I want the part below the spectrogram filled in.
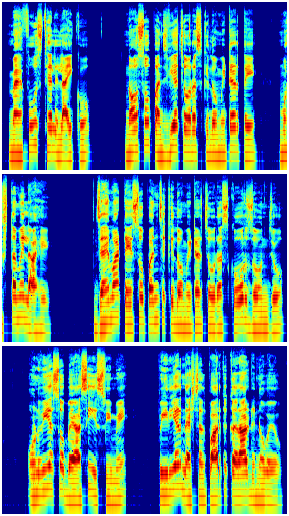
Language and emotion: Sindhi, neutral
